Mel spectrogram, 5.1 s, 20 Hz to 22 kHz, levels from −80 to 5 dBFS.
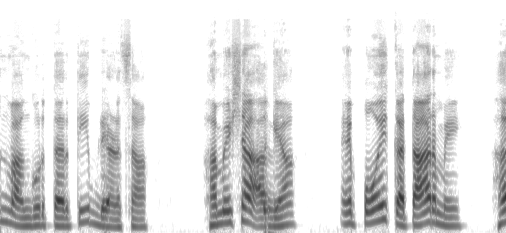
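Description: Brief smears at 1.03 s and 2.62 to 2.69 s are short concealed packet loss: about 20 ms of speech at the first and about 40 ms at the second arrived too late, and the decoder extrapolated over each gap.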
